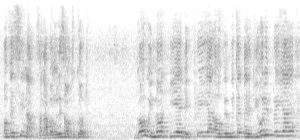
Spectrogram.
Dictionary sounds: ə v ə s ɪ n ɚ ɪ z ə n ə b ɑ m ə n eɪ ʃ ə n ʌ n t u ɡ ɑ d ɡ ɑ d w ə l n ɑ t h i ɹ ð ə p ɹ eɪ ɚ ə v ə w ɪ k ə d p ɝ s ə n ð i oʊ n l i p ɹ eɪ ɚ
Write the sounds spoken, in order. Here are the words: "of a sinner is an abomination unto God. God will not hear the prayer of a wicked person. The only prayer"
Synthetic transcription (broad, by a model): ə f ə s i n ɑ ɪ s ə n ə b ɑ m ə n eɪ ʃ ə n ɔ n t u ɡ ɑ d ɡ ɑ d w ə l n ɑ t h i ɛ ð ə p ɹ eɪ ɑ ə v ə w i k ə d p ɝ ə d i oʊ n l i p ɹ eɪ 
